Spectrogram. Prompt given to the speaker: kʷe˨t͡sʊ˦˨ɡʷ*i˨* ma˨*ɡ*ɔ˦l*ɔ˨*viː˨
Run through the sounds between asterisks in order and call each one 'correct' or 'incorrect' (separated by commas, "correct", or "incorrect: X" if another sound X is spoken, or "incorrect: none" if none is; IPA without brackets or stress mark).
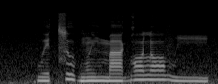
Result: incorrect: ĩ˨, correct, incorrect: ɔ˦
